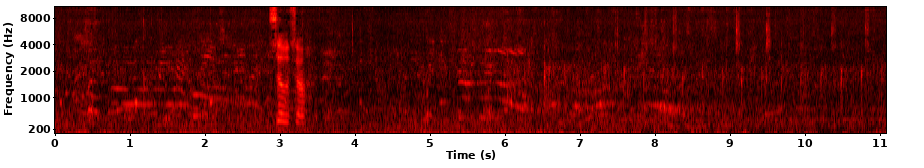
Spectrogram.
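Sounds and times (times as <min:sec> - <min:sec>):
indistinct voices of passers-by: 0:00.0 - 0:11.0
low traffic rumble: 0:00.0 - 0:11.0.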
